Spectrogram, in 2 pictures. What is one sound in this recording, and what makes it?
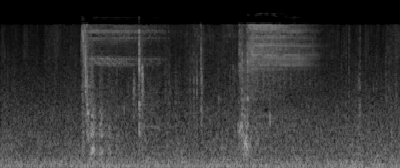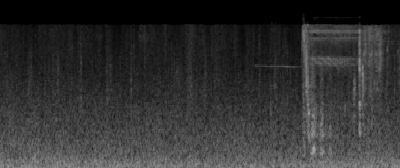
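A zipline cable rattles and whooshes in short bursts.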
